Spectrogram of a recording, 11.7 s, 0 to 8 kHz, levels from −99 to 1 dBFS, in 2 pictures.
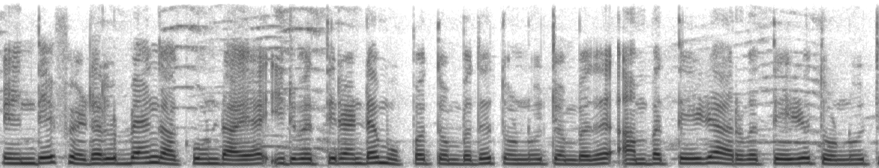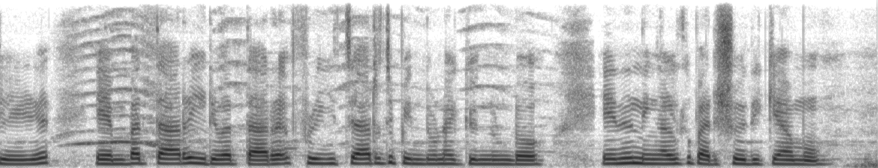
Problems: low volume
